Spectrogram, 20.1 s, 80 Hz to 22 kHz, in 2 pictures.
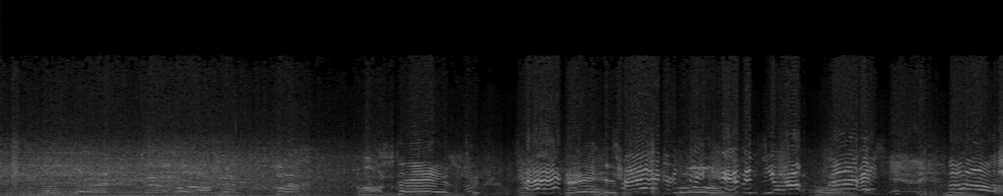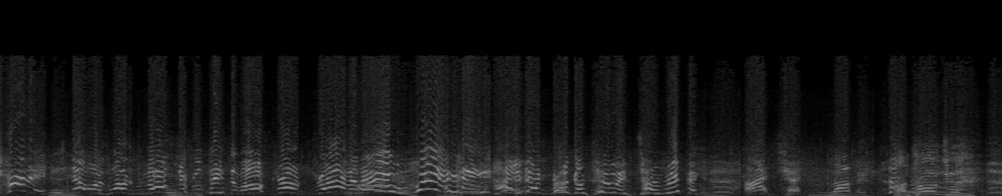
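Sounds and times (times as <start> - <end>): people exclaiming and laughing: 1.6 - 20.0.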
